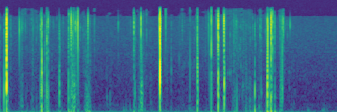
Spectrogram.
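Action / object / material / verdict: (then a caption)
scrape / foam microphone cover in a silicone ear, scratched by a spiral ear pick / foam / none. A black spiral ear pick scratches the small black foam cover of a microphone set inside a silicone dummy ear. The result is a quick run of close, dry scratching and rustling bursts with a soft low rumble. The scratching thins out toward the end.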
